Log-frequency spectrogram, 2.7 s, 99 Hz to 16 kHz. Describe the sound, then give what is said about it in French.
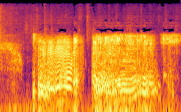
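A long, loud, wet fart from a phone-in caller in Vendée (85), France, in two main bursts with a short break between, sputtering and bubbly with a rippling, flappy texture, followed by a brief trailing puff. “Ouais, c'est le n'importe quoi, c'est le graisseux celui-là.”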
